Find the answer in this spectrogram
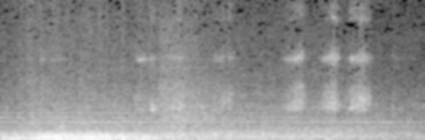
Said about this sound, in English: That sound you hear is the sound of peeled white onions, dozens of them at a time, running through a giant machine that dices them.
